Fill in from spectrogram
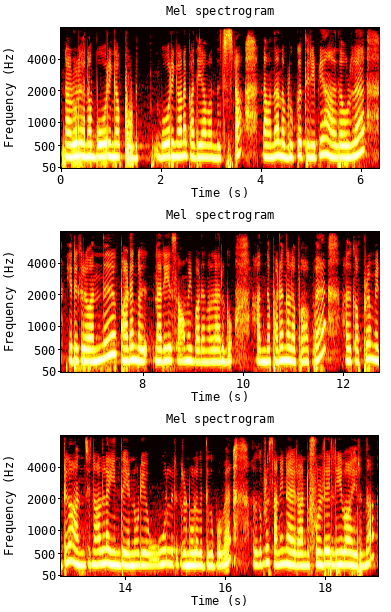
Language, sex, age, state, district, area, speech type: Tamil, female, 18-30, Tamil Nadu, Tiruvannamalai, urban, spontaneous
